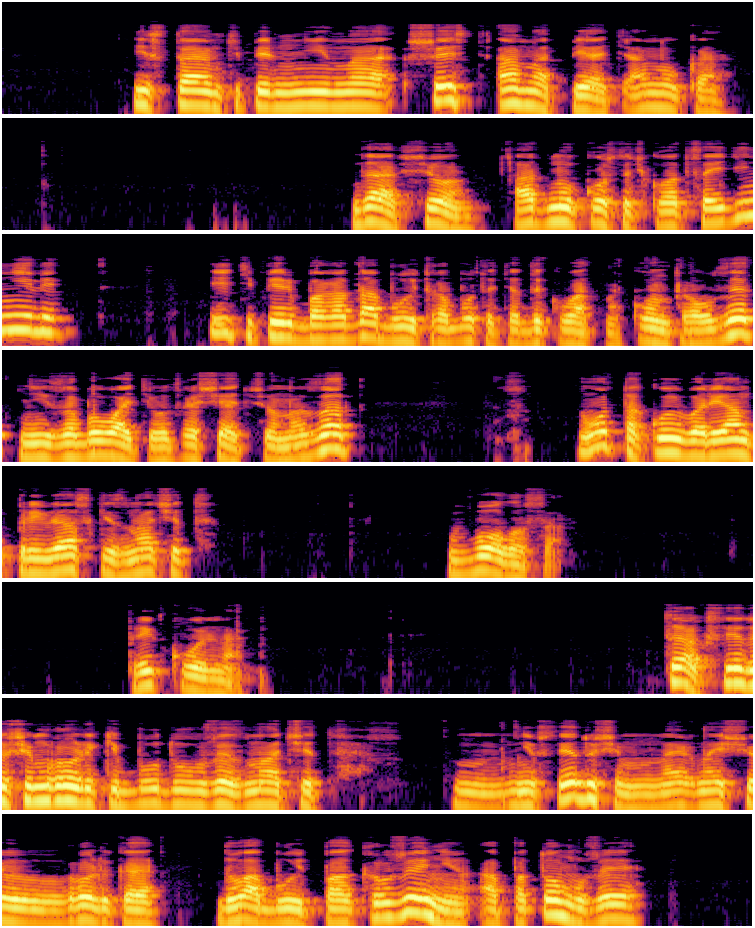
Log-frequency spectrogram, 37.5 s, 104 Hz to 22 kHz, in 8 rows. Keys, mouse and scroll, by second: 0.8 click, 2.6 click, 6.1 g, 10.4 click, 11.0-11.4 scroll up 1, 11.8 scroll up 1, 11.9 middle click, 13.5 ctrl+z, 14.5 KP_3, 15.9-17.1 shift+middle drag, 17.9-19.4 middle drag, 20.8-24.4 middle drag, 24.9 KP_1, 26.0-27.4 shift+middle drag, 30.3-31.0 middle drag, 31.1 KP_3, 32.4-33.9 shift+middle drag, 36.4 click.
